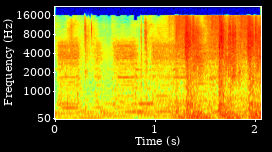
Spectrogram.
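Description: Action-film background score with dubbed fight-punch impact effects, a quick run of loud hits in the second half.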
